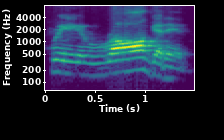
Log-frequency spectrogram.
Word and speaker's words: prerogative: that this word this this word is not easy to pronounce and so i i type the ro in blue to remind you i mean to guide you with the stress okay that's her prerogative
